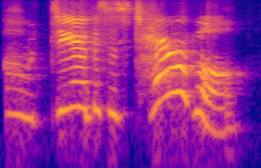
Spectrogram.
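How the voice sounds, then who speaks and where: A woman's voice: very high voice, big pitch swings, unhurried, sharp tone, heavily acted. A woman playing a dutiful, sympathetic household maid in an old-time radio sitcom, deferential and comically concerned. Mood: dismayed. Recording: noisy, dull old radio recording.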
